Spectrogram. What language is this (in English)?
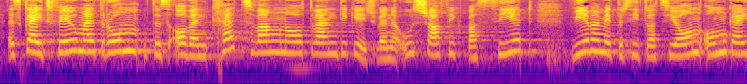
Swiss German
